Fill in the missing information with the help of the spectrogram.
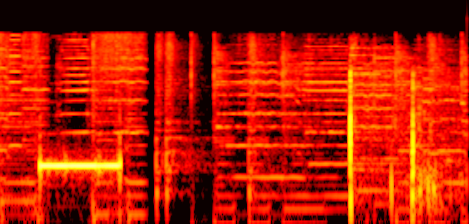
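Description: A single loud, steady telephone ringback tone during a live outgoing call, lasting about a second, followed by quieter, choppy tonal sounds that resemble fragments of music.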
